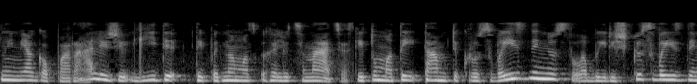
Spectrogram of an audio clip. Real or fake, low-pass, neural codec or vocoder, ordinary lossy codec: real; 7.2 kHz; none; MP3, 32 kbps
